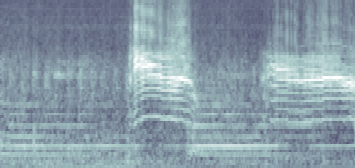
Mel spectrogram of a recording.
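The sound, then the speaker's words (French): A cat meows twice, two drawn-out, wavering cries a second or so apart, fairly loud over a steady low background hum. “Elle voit le chat.”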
